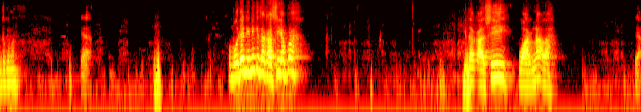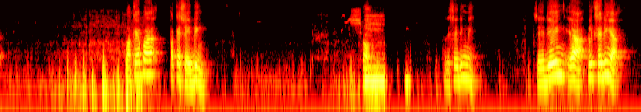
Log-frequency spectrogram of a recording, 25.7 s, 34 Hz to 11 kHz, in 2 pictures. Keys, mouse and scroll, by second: 0.7-1.8 scroll up 2, 1.8 scroll down 4, 3.8 click, 19.6 click, 22.0-22.7 scroll up 3, 22.7 scroll down 2.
